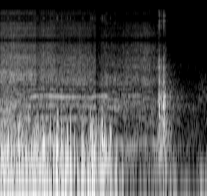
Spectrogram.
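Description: Electric quadcopter motors and propellers running inside a foam Hiller ring platform, with a steady whine and repeated knocks as the unstable craft bumps along the ground; the motors cut off suddenly a little after three seconds in. The instability came from a loose gyro wire.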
